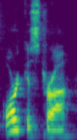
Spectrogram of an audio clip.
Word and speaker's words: orchestra: similar in spanish surely the first one is Orchestra Orchestra make sure that we make a sound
